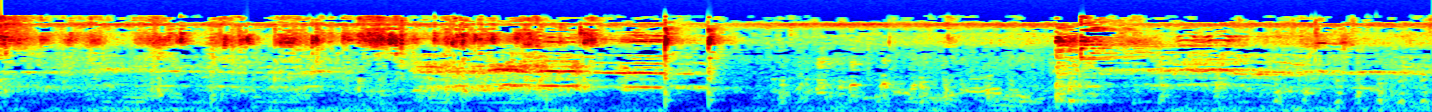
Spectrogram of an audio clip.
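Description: Chickens, including fighting cocks kept for derby, cluck steadily at feeding time while a rooster crows partway through, the farmyard sounds moderately loud and continuous.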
